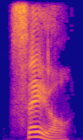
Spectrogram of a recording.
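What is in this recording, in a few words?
"sail", American English; gcompris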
